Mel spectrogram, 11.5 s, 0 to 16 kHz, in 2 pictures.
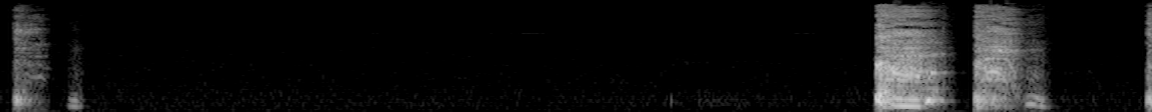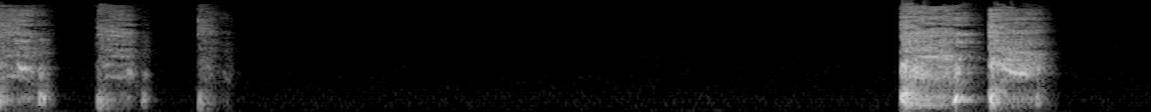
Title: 10 minutes of coughing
